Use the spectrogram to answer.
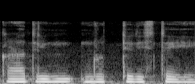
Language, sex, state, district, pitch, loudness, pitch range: Marathi, male, Maharashtra, Aurangabad, 125 Hz, -12 LUFS, 120-125 Hz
